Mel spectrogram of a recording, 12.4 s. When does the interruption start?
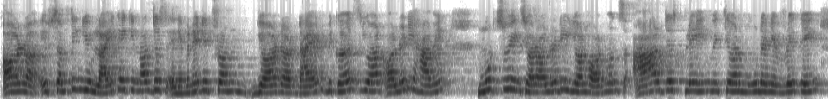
none

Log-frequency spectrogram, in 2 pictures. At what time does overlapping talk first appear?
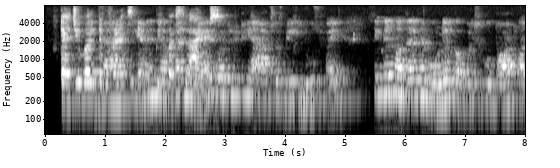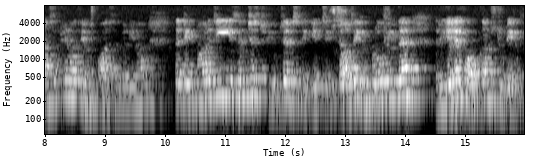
0.7 s

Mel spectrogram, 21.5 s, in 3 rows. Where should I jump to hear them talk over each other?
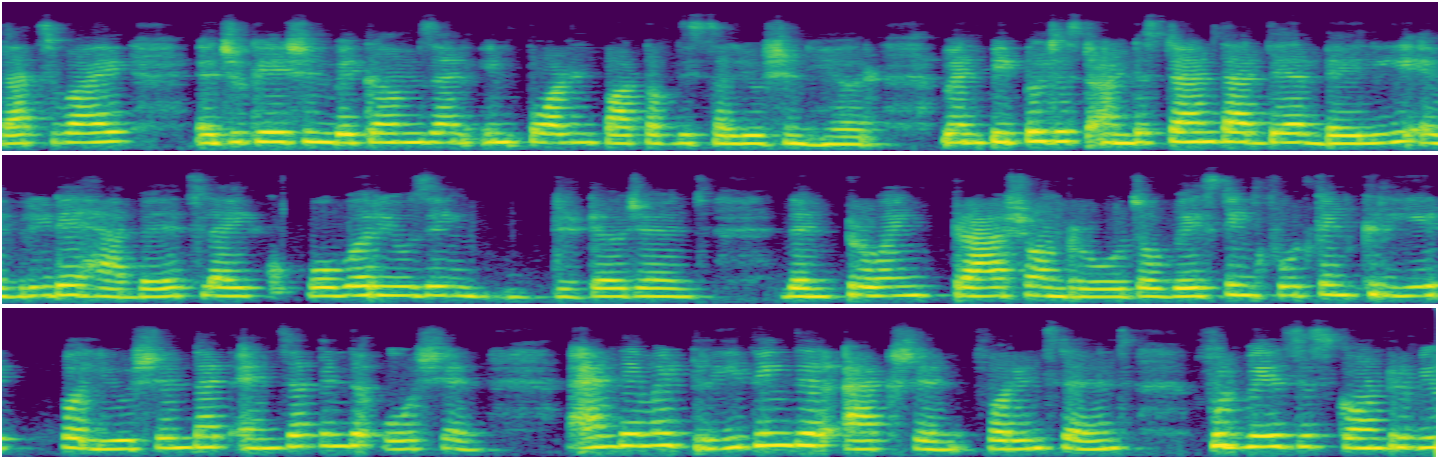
none

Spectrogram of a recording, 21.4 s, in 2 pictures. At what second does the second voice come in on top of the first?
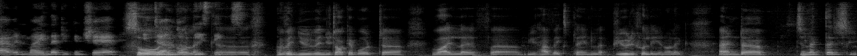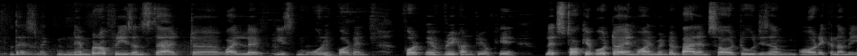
1.6 s

